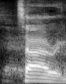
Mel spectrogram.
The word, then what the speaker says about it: Tyrick: Tariq, is it Tariq? Tyrick, that's how you pronounce it.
